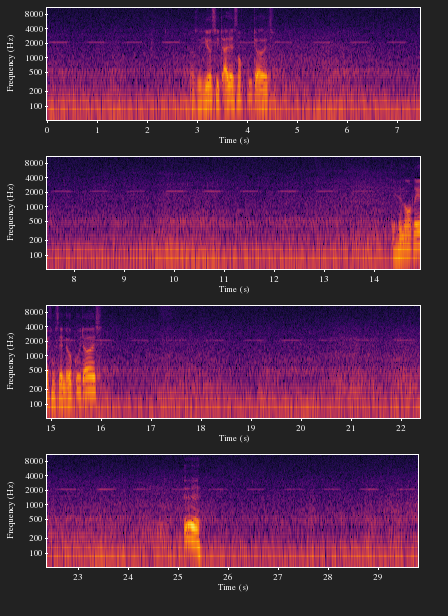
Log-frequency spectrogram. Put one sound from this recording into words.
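A heavy truck engine rumbles steadily as the truck drives along a road.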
